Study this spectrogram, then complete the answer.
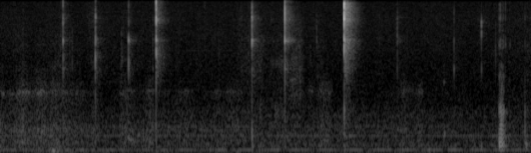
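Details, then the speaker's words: Indian-made motorcycle girder fork linkage spindle, nut turned by hand: sharp irregular snaps and clicks as it jumps the badly cut threads; stripped threads. "I can can you hear that I can actually make that jump threads"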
